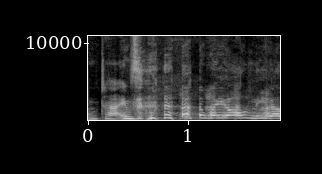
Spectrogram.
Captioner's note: both laughing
